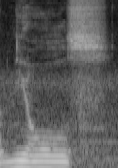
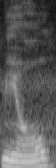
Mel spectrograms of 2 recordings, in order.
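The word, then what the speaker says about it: Mjoll: s which was uh mol's uh I believe that's how you pronounce her name m j o l l that's mu right to find her long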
